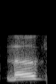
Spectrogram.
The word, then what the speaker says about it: Moog: Moog, I have a how you pronounce it, Moog? – Moog synthesizer. Moog, yeah, I love the Moog.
